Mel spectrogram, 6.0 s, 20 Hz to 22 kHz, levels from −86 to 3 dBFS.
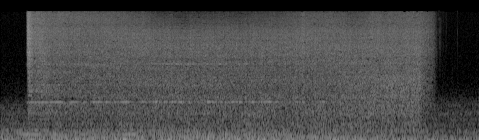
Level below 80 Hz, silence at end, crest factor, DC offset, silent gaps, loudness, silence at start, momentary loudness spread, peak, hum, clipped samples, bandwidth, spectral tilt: -48 dBFS; 0 s; 24 dB; under 0.1%; none; -30 LUFS; 0 s; 4 LU; -10 dBFS; none; under 0.1%; 16.5 kHz; -0.5 dB/octave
